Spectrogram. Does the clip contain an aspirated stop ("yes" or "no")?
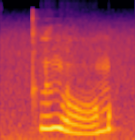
yes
